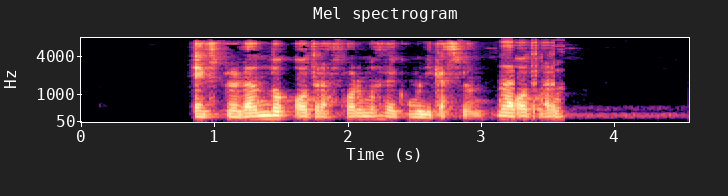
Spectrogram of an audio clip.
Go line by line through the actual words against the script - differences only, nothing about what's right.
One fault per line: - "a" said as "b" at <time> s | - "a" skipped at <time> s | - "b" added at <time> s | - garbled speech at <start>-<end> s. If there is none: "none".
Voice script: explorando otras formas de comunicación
- garbled speech at 3.1-3.6 s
